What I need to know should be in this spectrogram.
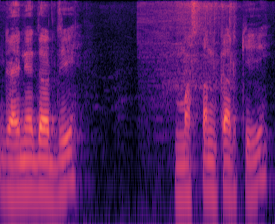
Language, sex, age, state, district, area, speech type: Nepali, male, 45-60, West Bengal, Jalpaiguri, rural, spontaneous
